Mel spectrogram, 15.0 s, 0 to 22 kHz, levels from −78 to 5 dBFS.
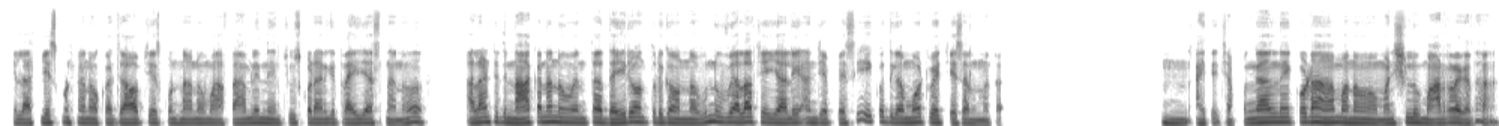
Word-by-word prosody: ఇలా 115 -2 0
చేసుకుంటున్నాను. 130 -1 -2
ఒక 115 0 -4
జాబ్ 120 +2 +3
చేసుకుంటున్నాను. 115 -2 -3
మా 110 - 0
ఫ్యామిలీని 125 +2 -1
నేను 110 -1 -4
చూసుకోడానికి 120 -1 -3
ట్రై 115 -1 +1
జేస్తున్నాను. 120 -1 -3 0.6
అలాంటిది 145 +1 0
నాకన్నా 150 +5 +3
నువ్వు 140 -1 +1
ఎంత 130 +1 -5 0.2
ధైర్యవంతుడిగా 140 0 +1
ఉన్నావు. 115 +2 0
నువ్వు 145 -3 0
ఎలా 150 +2 +6
చేయాలి? 130 -2 +2
అని 130 -1 -2
చెప్పేసి 120 - -6 0.2
కొద్దిగా 135 -5 -1
మోటివేట్ 140 -3 0
చేశాననమాట. 110 -2 -4 1.7
హ్మ్. 115 -3 -1
అయితే 110 -1 -4
చెప్పంగాల్నే 135 +7 +2
కూడా 150 +1 +5 0.2
మనం 130 -1 +3 0.2
మనుషులు 120 +4 +1
మారరు 120 +5 +3
గదా! 175 +12 -3
125 Hz, 130 wpm, -25 LUFS, 115-140 Hz, 1.7 s, ఎలా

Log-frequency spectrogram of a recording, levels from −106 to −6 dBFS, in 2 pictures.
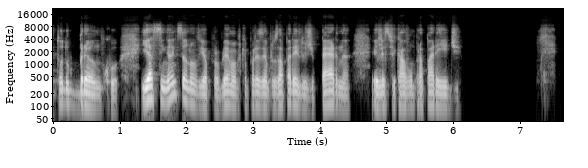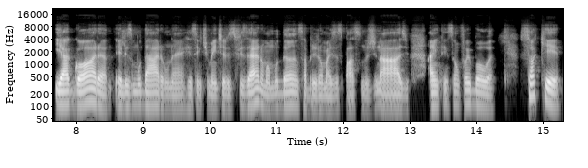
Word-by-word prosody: todo 120 0 -4
branco. 100 -4 -1 0.3
E 145 - +8
assim, 145 -3 +4
antes 185 +2 -3
eu - - +3
não 120 -3 -3
via 100 -1 -2
problema, 110 +1 -3
porque, 95 - -13
por 110 - -7
exemplo, 100 -3 -3
os - - -5
aparelhos 110 -4 -2
de - - -8
perna, 110 -6 -1 0.3
eles 100 +1 -1
ficavam 100 0 -3
para 100 - -6
a - - -12
parede. 100 -4 -4 1.6
E 120 - +6
agora 115 -1 +6
eles 105 0 -2
mudaram, 105 -3 0
né. 90 0 -5
Recentemente 95 -1 -5
eles - - -5
fizeram 110 +4 +3
uma 90 -2 -3
mudança. 105 +2 -2
Abriram 90 0 -4
mais 85 -1 -4
espaço 90 - -5
no - - -9
ginásio. - - +2 0.3
A 105 - +5
intenção 110 +1 -6
foi 120 +3 -1
boa. 105 -5 -1 0.4
Só 175 - 0
que 125 - +2
105 Hz, 165 wpm, -25 LUFS, 95-115 Hz, 1.6 s, E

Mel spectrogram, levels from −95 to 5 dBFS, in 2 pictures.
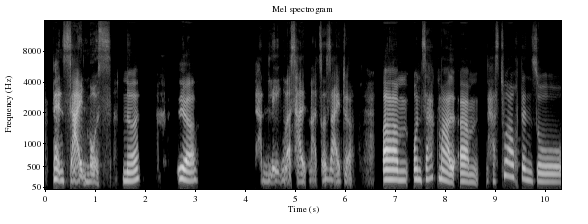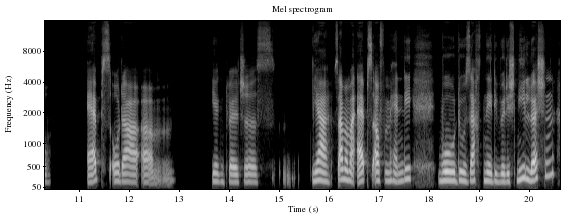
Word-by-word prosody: Wenn 220 -4 +2
es 185 -2 -9
sein 145 +3 +3
muss, 175 0 -5 0.2
ne? 190 +4 +1 0.8
Ja. 205 -3 +5 1.3
Dann - - -16
legen 440 -4 -7
wir - - -2
es - - -6
halt - - -5
mal - - -11
zur - - -8
Seite. - - -6 0.6
Ähm, 210 -2 +7
und 220 -2 -1
sag 250 +3 -7
mal, 195 -8 +2
ähm, 170 -3 +1 0.2
hast - - -15
du 315 - -3
auch 275 -2 -1
denn 225 -7 -4
so 170 -2 -3 0.7
Apps 190 +5 -1
oder, 170 -3 0
ähm 195 +5 -7 0.8
irgendwelches, 165 -1 -5 0.7
ja, 190 -3 +3
sagen 220 - +3
wir 210 - +3
mal, 195 - +3
Apps 195 0 +4
aufm 195 -1 0
Handy, 195 +5 -4 0.5
wo 195 0 +4
du 190 +1 0
sagst: 190 +3 -3
„Ne, 185 -2 0
die 175 -1 -6
würde 170 0 -2
ich 170 - -4
nie 220 +5 +1
löschen.“ 255 - +2
190 Hz, 130 wpm, -24 LUFS, 170-215 Hz, 1.3 s, Ähm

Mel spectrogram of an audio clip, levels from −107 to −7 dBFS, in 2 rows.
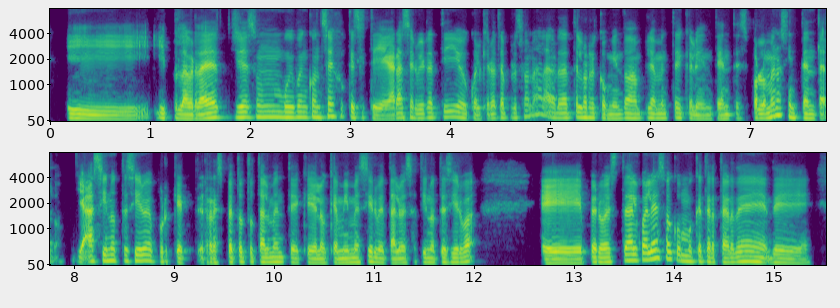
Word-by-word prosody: Y 100 -4 -1
y 120 - -3
pues, 120 -3 -5
la 105 - +5
verdad 115 +6 +5
sí 135 0 -1
es 140 -1 0
es - - -12
un 145 0 0
muy 140 -1 +1
buen 140 0 -1
consejo, 150 +4 -2
que 135 - -1
si 130 0 -11
te 100 - -4
llegara 95 +3 +2
a - - -2
servir 125 -2 -3
a 130 0 -3
ti 145 +1 -3
o 120 - -2
cualquier 100 +2 -5
otra 120 +2 -4
persona, 155 - -8
la 215 - -4
verdad 125 -1 -1
te 135 - -1
lo 130 - +2
recomiendo 110 -2 -2
ampliamente 115 +1 -2
que 110 - -5
lo 100 - -2
intentes. 95 +1 -5
Por - - -1
lo 115 - +2
menos 190 +7 0
inténtalo. 120 -1 -2
Ya 135 - +4
si 145 +3 0
no 155 - +1
te 150 - -5
sirve, 150 +2 +2
porque, 130 - -3
respeto - - -1
totalmente 120 -2 -1
que 100 0 +1
lo 100 -1 +1
que - - -4
a - - 0
mí 105 - +2
me 110 +1 +1
sirve 110 -2 0
tal 100 - 0
vez 105 +2 -3
a - - -20
ti 120 - -3
no 110 - -1
te 115 - 0
sirva, 115 +5 0 0.6
eh, 95 0 +5
pero, 115 0 +4
es 120 0 -1
tal 160 0 +4
cual 180 0 +4
eso, 210 -2 +2
como 145 -6 -1
que 135 - -1
tratar 115 -2 0
de 130 -2 +2
de 100 -3 -2
120 Hz, 270 wpm, -22 LUFS, 105-135 Hz, 0.6 s, la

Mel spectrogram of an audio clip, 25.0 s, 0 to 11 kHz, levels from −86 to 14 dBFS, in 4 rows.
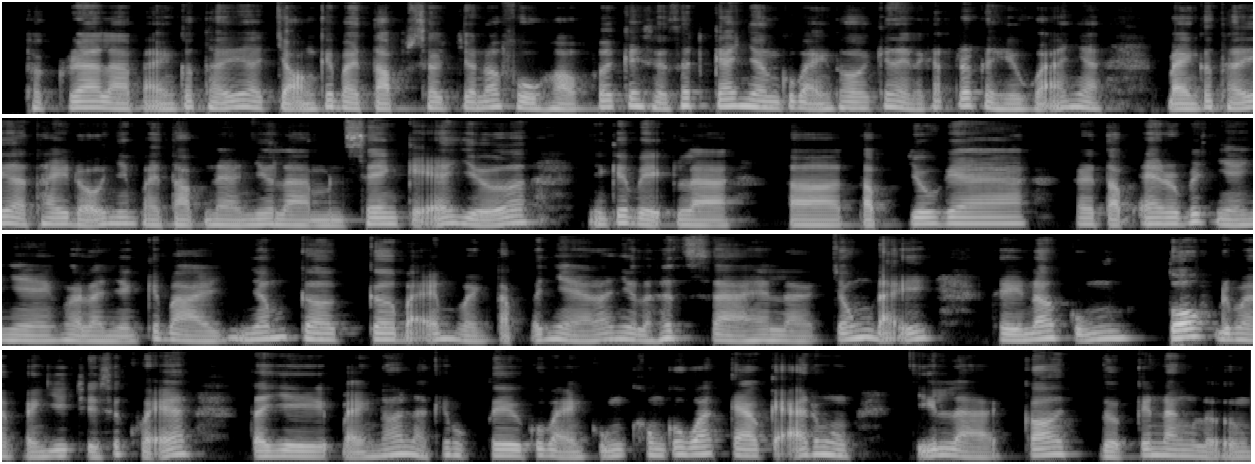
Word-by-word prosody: Thật 130 0 -5
ra 140 +1 +4
là 120 -3 +3
bạn 115 0 -2
có 145 - -1
thể 140 +1 +1
chọn 110 - +2
cái 155 - 0
bài 125 -4 +3
tập 115 -1 +2
sao 125 +3 -1
cho 130 - 0
nó 145 +3 +2
phù 130 -7 +1
hợp 110 -2 0
với 150 - +2
cái 165 +2 +1
sở 130 -6 -1
thích 175 - +2
cá 165 0 +4
nhân 155 -6 +3
của 140 - -2
bạn 115 -4 +1
thôi. 130 0 0
Cái 155 - 0
này 130 - +1
là 105 - -5
cách - - -5
rất 175 - +3
là - - +1
hiệu 110 -1 -1
quả - - 0
nha. 140 -5 0 0.3
Bạn 110 0 +5
có 145 - 0
thể 135 0 +2
thay 130 0 +1
đổi 115 0 0
những 140 0 -2
bài 115 -3 -2
tập 110 0 -1
nè, 110 -1 0
như 120 +2 0
là 110 -3 0
mình 105 0 -3
xen 130 +5 +2
kẽ 135 - +1
giữa 125 +6 +2 0.3
những 125 - -4
cái 155 - +2
việc 115 -3 0
là, 105 -2 +2 0.3
à, 110 -1 +2
tập 105 0 +1 0.2
yoga, 140 +1 +2 0.3
hay 130 -1 0
tập - - +1
aerobic 135 +6 +1
nhẹ 115 -1 -1
nhàng 115 -2 -1
hoặc 120 -2 0
là 110 0 0
những 105 0 -4
cái 160 - -4
bài 110 -5 0
nhóm 155 +6 +1
cơ 140 -3 +2 0.2
cơ 140 -2 +3
bản 140 +2 -1
mà - - -6
bạn 105 -2 -4
tập - - -4
ở 125 - -2
nhà 125 -6 -1
đó, 130 - -1
như 145 0 -1
là 115 -3 -2
hít 165 - +2
xà 130 -7 -1
hay 115 +3 -2
là 110 -3 -3
chống 160 +8 +1
đẩy. 145 +4 0 0.3
Thì 125 -1 +4
nó 150 +5 +4
cũng 160 +1 -2 0.2
tốt 185 +3 +8
để 140 - +1
mà 130 -3 0
bạn 110 +1 -1
duy 130 +1 0
trì 115 -4 -4
sức 165 - -6
khỏe - - -2
á. 165 - +3 0.3
Tại 120 - +3
vì 120 -2 +2
bạn 100 +4 -1
nói 160 +5 +1
là 155 -6 -2
cái 155 - -6
mục 145 - -6
tiêu 135 -1 +4
của 145 - -2
bạn 125 -7 0
cũng 125 +4 -4
không 145 +1 -3
có 160 - 0
quá 165 +1 +3
cao 135 -4 +4
cả, 135 - +2
đúng 165 -1 +2
hông? 135 -4 -2 0.3
Chỉ - - +1
là 120 -8 0
có 145 +4 +3 0.2
được 115 -4 -1
cái 145 - +1
năng 140 -3 +1
lượng, 110 -1 -4
130 Hz, 290 wpm, -22 LUFS, 115-145 Hz, 0.3 s, tốt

